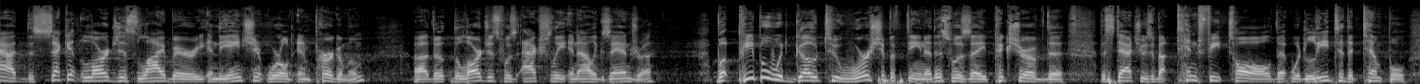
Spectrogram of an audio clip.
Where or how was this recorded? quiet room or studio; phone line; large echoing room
large echoing room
